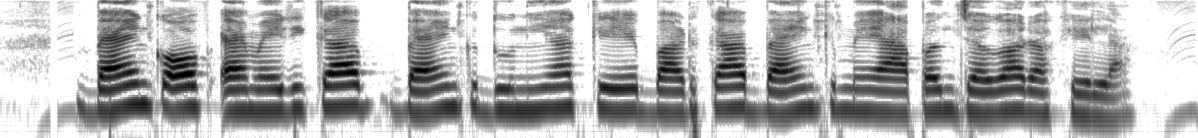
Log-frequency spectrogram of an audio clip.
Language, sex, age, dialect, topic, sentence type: Bhojpuri, female, 18-24, Southern / Standard, banking, statement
